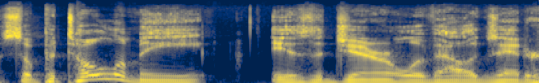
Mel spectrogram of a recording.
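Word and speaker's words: Ptolemy: but it I mean technically in Greek it is pomy and pic um so now I'm going to get all the letters of Correction but but you pronounce every every consonant so pamy is the general of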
